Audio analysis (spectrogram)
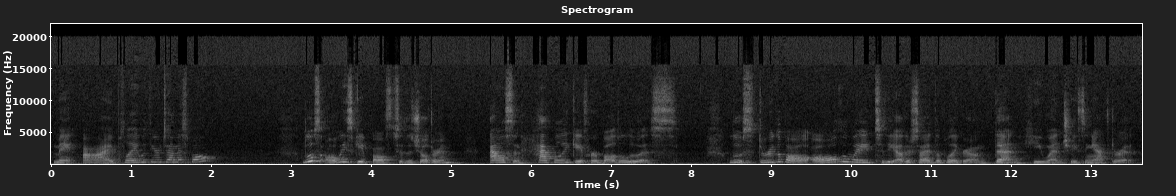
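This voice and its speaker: A woman's voice: fairly high pitch, sing-song, normal speed, a little mellow. A woman reads a children's storybook aloud like a teacher. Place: small home room, indoors. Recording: echoey room, webcam mic.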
